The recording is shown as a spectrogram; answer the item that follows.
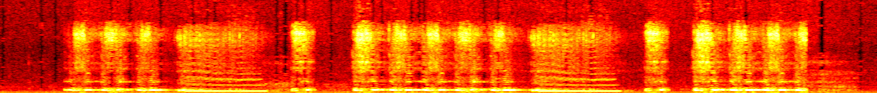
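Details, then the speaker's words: Paroxysmal pertussis-like (whooping) cough example: two coughing fits, each an inspiration followed by multiple rapid expiratory cough bursts, with a drawn-in, whooping breath between fits. "Vamos a ver tosquintosa acoplada o coquilichoide. Hay una inspiración seguida de múltiples accesos expiratorios."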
